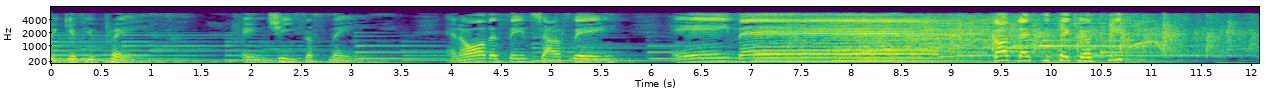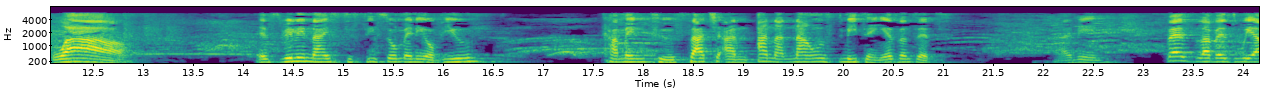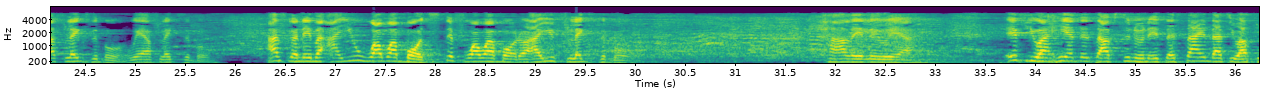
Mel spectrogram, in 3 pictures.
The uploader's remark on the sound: Preached At Gathering Service, UHAS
